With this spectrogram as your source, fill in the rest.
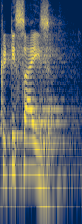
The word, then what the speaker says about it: criticize: Criticize. Criticize. Here we should put stress mark on the first syllable.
